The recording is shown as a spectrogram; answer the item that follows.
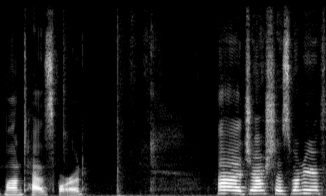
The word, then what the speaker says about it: Montez Ford: Is he, or however you say his name? Montez Ford. Montez, that's his name. Montez Ford.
